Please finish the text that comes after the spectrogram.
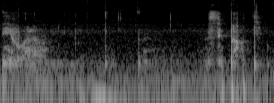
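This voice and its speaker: A man speaking in a breathy, unvoiced whisper as an ASMR host, unhurried and a little hesitant. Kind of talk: whispered ASMR, reciting film monologues.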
